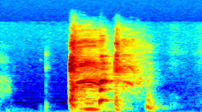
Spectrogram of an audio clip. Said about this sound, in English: Pardon me. I just coughed. There's a tickle in my throat. Tickle. That always happens. I'm going to have to cough. This is happening.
